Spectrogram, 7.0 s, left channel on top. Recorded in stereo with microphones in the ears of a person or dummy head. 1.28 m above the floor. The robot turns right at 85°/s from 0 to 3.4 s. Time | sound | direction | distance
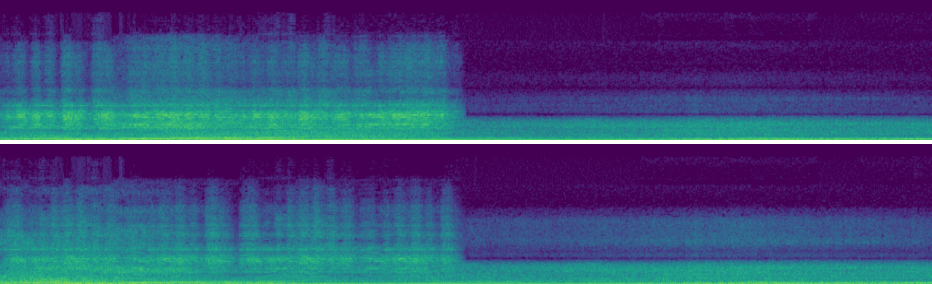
0.0 | a lawn mower | 95° right | ?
